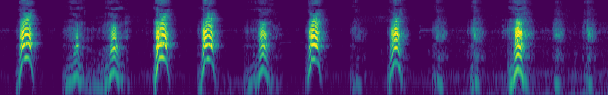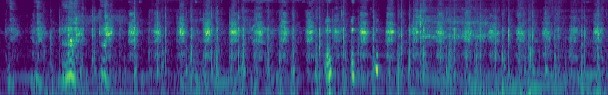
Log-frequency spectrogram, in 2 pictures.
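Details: Poodle named Rocky at play with a new toy, giving a string of sharp, evenly spaced barks roughly every half second for four seconds, then softer scuffling and mixed background noise.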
